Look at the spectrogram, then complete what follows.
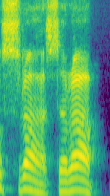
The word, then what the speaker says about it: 스랍: 내가 본즉 주께서 높이 들린 보좌에 앉으셨는데 그의 옷자락은 성전에 가득하였고 스랍들이 모시고 섰는데 영어로는 세라빈이라고 그러고 이제 히브리어로 스랍 이렇게 발음하기 때문에 한국말로도 그냥 스랍이라고 이렇게 번역을 해놨어요.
